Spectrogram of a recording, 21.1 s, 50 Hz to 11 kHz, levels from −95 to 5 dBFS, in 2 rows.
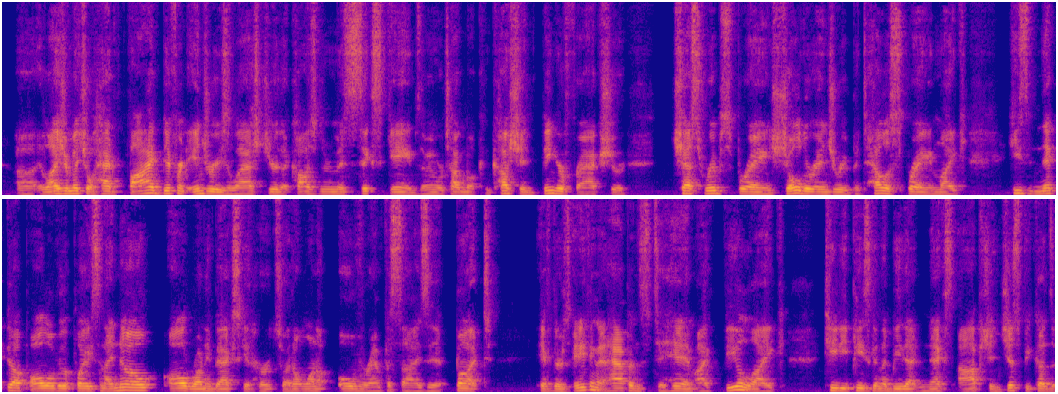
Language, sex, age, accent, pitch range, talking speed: English, male, 20-39, American, 125-145 Hz, 215 wpm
